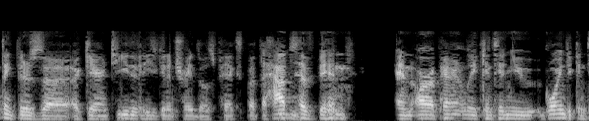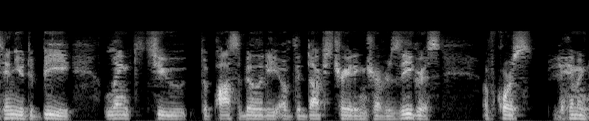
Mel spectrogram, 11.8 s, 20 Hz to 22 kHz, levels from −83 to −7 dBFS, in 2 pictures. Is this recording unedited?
yes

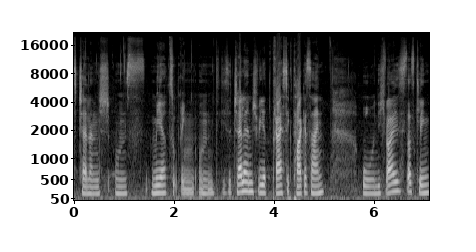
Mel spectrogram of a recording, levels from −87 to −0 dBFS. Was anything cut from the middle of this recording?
yes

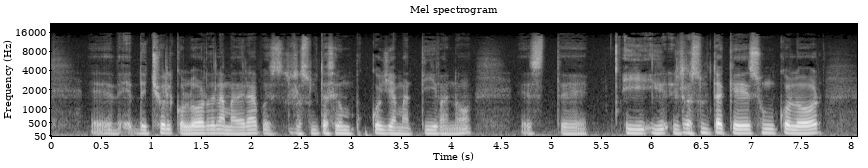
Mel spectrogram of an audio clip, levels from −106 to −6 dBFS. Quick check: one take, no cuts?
yes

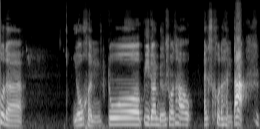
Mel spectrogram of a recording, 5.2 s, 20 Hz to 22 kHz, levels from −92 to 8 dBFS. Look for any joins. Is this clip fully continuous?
yes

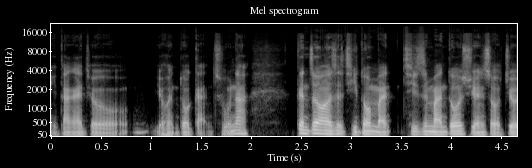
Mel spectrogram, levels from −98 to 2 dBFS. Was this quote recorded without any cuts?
yes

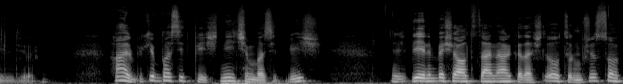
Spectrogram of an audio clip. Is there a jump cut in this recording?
no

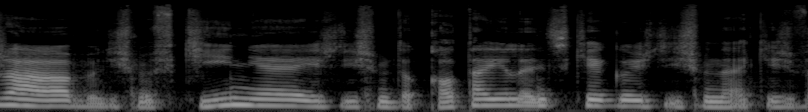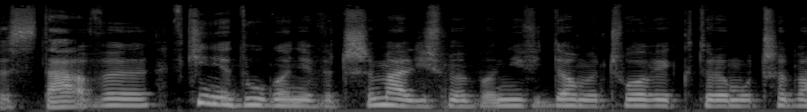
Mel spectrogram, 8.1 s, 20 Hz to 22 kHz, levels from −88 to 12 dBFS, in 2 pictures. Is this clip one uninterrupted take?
no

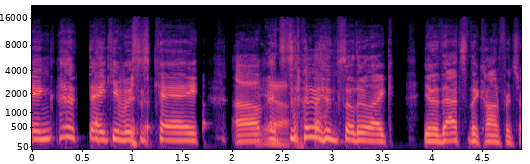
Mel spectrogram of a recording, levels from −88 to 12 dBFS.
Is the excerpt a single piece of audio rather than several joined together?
yes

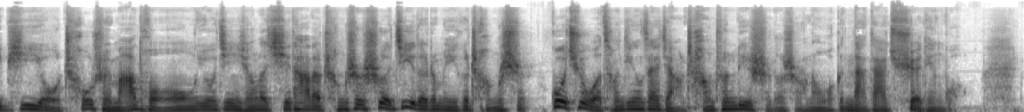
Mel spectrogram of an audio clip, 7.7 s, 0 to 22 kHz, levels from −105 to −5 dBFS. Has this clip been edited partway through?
yes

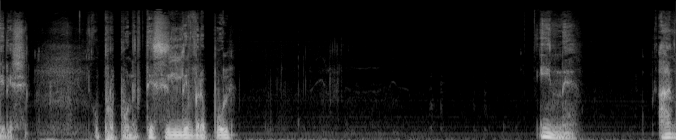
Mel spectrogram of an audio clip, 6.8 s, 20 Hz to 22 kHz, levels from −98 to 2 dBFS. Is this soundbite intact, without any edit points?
yes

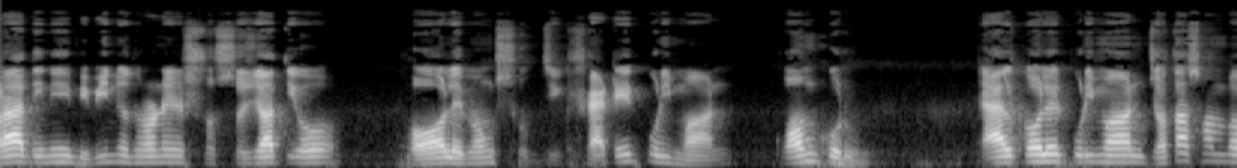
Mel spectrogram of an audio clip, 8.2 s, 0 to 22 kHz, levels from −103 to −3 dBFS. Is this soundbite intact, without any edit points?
no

